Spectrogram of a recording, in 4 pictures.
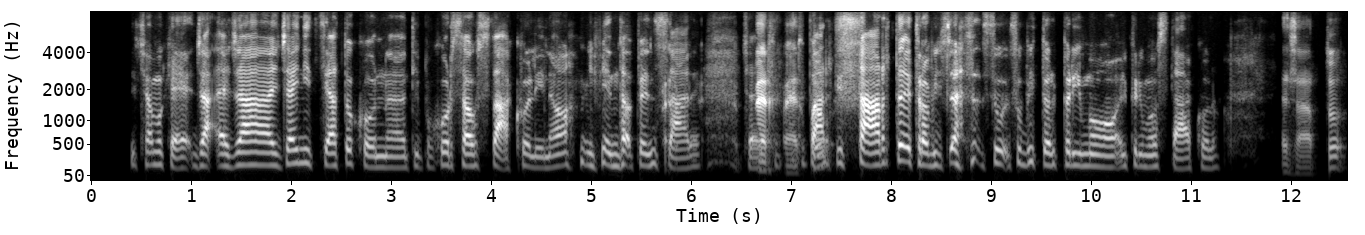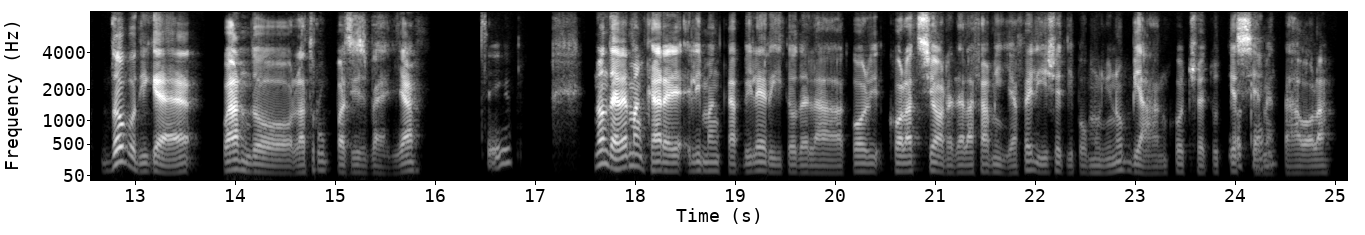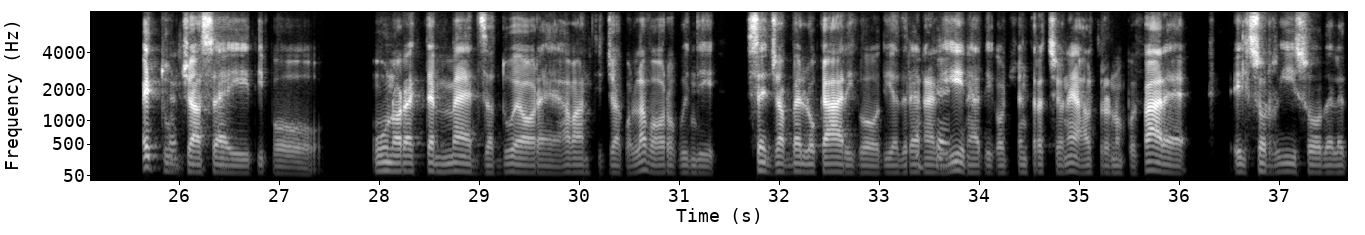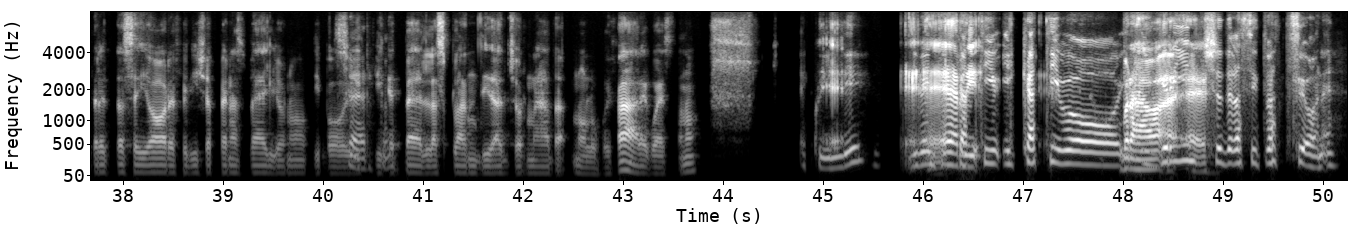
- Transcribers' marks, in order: laughing while speaking: "mi vien"; "Cioè" said as "ceh"; in English: "start"; teeth sucking; laughing while speaking: "già"; other background noise; tapping; "cioè" said as "ceh"; teeth sucking
- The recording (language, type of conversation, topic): Italian, podcast, Come bilanciate concretamente lavoro e vita familiare nella vita di tutti i giorni?
- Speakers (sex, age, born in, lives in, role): female, 50-54, Italy, Italy, host; male, 40-44, Italy, Italy, guest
